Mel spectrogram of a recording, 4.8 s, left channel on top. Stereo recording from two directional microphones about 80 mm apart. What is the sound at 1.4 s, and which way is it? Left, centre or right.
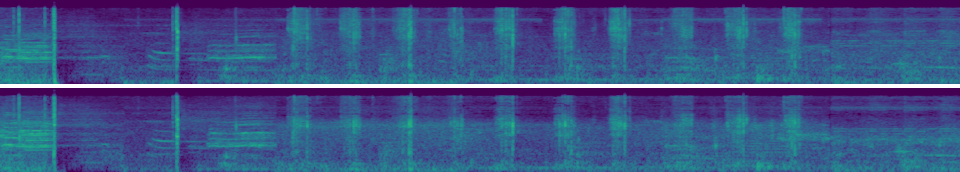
Vehicle, centre.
